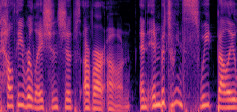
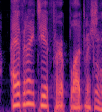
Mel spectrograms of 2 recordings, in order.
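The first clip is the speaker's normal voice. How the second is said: pitch voice; 3 semitones higher, faster than usual. Retold or imitated. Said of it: "if I was pitching like this".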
